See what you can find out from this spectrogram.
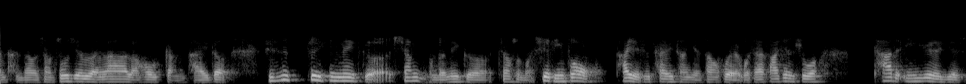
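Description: Speech coded with G.729 throughout, and the coding damage is plainly audible. The rough, slightly synthetic texture fits an 8 kbit/s codec that rebuilds the voice from a vocal tract filter, a pitch predictor and a few pulses per frame rather than sending the waveform itself. The band runs only from about 150 Hz to 3.4 kHz, so a spectrogram shows a hard ceiling near 3.4 kHz with nothing above it and smeared, blocky harmonics below. The second fault is VoIP packet loss concealed by the speech codec, at 4.18–4.33 s and 8.34–8.49 s. Roughly 100 ms of audio is missing in the first gap and 140 ms in the second. In each gap the decoder keeps repeating its last pitch and filter at falling gain, so the speech is stretched into a buzzy tone or a coloured noise that fades. The waveform shows a steadily decaying stretch. The voice also stays weak for a short while after each gap ends, because every new frame is predicted from the damaged one before it.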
